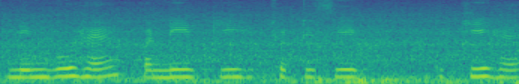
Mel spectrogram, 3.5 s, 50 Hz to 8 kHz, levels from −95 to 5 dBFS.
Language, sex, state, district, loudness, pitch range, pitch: Hindi, female, Uttar Pradesh, Etah, -15 LUFS, 220-240 Hz, 225 Hz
